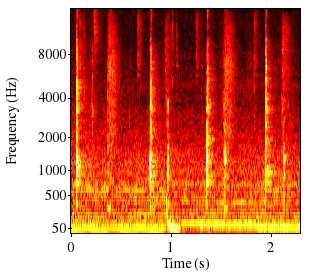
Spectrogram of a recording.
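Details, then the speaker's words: Warmed engine with K-Tuned throttle body: sharp metallic clicks about two a second as throttle is worked over low hum; throttle plate sticking, throttle stop bolt to be adjusted. "not supposed to sound like that like that clicking sound"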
